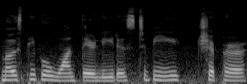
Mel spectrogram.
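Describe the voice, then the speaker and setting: With a South African accent, a woman talks at a moderate pace and medium pitch in a flat, monotone intonation. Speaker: business speaker. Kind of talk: lecture.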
